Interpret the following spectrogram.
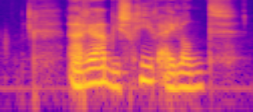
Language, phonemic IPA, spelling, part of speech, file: Dutch, /aːˌraː.bis ˈsxiːr.ɛi̯ˌlɑnt/, Arabisch Schiereiland, proper noun, Nl-Arabisch Schiereiland.ogg
- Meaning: Arabian Peninsula (a peninsula of West Asia between the Red Sea and the Persian Gulf; includes Jordan, Saudi Arabia, Yemen, Oman, Qatar, Bahrain, Kuwait, and the United Arab Emirates)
